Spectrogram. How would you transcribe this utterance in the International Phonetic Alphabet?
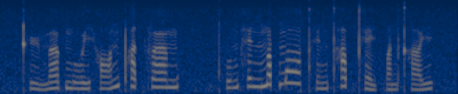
kʰ yː˨˩ m œː˧ p̚ m uː˨ j h ɔː˨˥ n pʰ ɐ˧ t̚ f œː˧ m | kʷʰ ɐ˨˧ ŋ h ɪ˧ ŋ m ɐ˥ p̚ m ɔː˥ t̪ʰ ɪ˨˧ ŋ t̪ʰ ɐ˥ p̚ t̪ʰ e˨˩ j p ɐ˨ n kʰ ɐ˨˧ j

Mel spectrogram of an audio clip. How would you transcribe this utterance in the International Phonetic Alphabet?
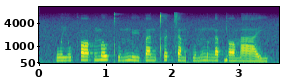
w iː˨˥ w pʰ ɔː˥ k̚ m o˥ w kʷʰ ɐ˨˥ m n̪ yː˨ p ɐ˧ n t̪ʰ ɵ˥ t̚ s ɐ˨ m kʷ ɐ˨˥ m ŋ ʊ˨˧ ŋ ɐ˨˥ p̚ j ɔː˨ m aː˨˩ j

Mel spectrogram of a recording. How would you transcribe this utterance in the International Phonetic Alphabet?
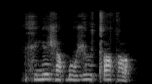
xʲ ɘ n e ʃ ɑ ɓ o ʒ ɯ tʼ e tˤ ɯ

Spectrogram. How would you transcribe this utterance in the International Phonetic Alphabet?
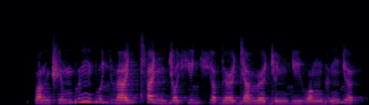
p ɒ n d͡ʒ ɘ m b ɘ ŋ b o ʎ ð a ʎ cʰ a ɲ ɟ ɔ ç ɘ ʎ ç ɒ d œ ɟ a β œ ɟ œ ɲ ʎ i β ɔ ŋ ɡ ɘ ŋ ʎ ə

